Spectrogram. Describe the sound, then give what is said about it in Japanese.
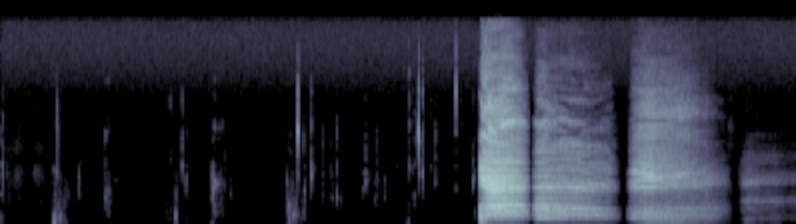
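Chilled mineral water is gulped down in a few quiet, scattered swallows, followed by several loud, breathy exhales of relief and a softer final breath. “おいしい。いっぱい汗かいて喉が渇いていたから一気に飲んじゃいました。”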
